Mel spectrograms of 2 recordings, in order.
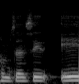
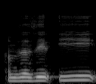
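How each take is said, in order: First: The final vowel is an e sound. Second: The final vowel is a drawn-out long i. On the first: "हम इसको हमज़ा ज़ेर ए नहीं पढ़ेंगे" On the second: "Hamza ज़ेर ई नहीं पढ़ेंगे"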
